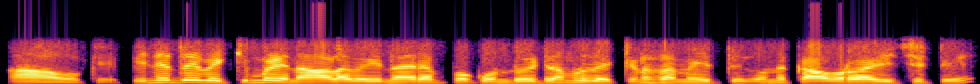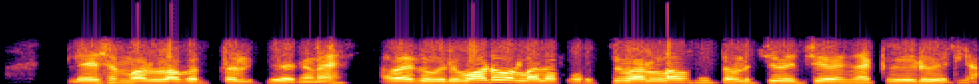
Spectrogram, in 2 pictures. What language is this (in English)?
Malayalam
